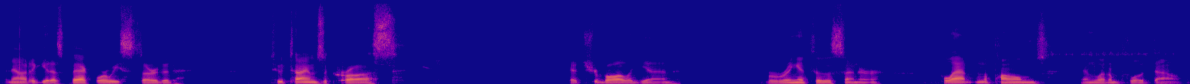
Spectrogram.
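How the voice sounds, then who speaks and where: A man teaching tai chi and qigong, calmly and serenely cueing each movement step by step. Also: fairly low pitch, unhurried, long pauses, no room sound. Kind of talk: tutorial movement cues.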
